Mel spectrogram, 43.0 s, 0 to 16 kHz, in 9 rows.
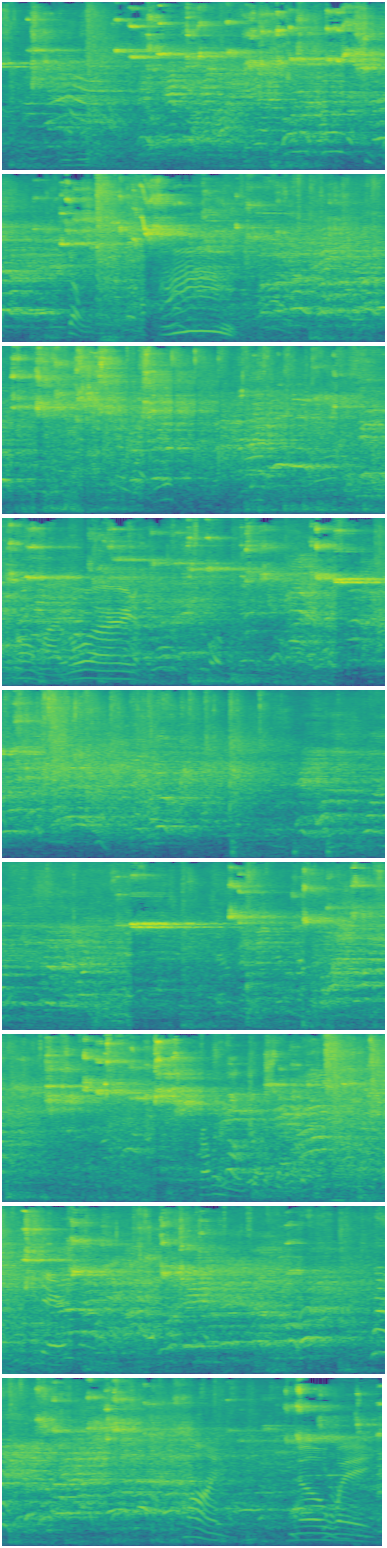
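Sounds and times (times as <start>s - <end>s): shoe squeaks: 0.0s - 8.1s, 13.4s - 19.4s, 25.3s - 32.2s, 33.7s - 36.2s
people shouting in gym: 0.0s - 17.1s, 32.2s - 42.0s
basketball bouncing on court: 8.6s - 8.9s, 9.8s - 11.1s, 12.6s - 14.1s, 28.8s - 29.2s, 37.7s - 39.2s.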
